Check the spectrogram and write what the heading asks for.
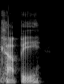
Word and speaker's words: Kapi: But there's Kumbakonam degree coffee, Mylapore filter coffee, and Madras Kapi and Kapi, which again is sort of supposed to sound phonetically like the word coffee.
